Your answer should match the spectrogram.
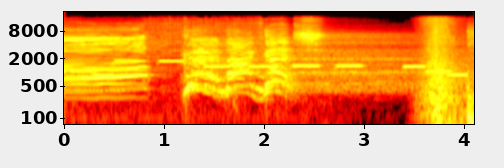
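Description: A group of children shouting together in one long drawn-out cheer, then a few more shouted calls. A run of short, evenly spaced electronic beeps runs underneath, and near the end a loud swell with heavy bass comes in.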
